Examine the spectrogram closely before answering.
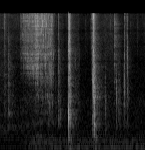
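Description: A coffee machine's lid clicks open and shut.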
